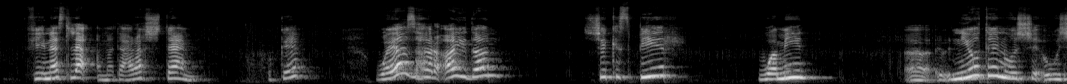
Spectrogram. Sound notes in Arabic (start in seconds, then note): none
